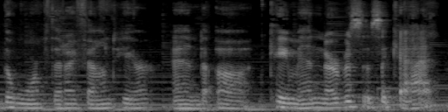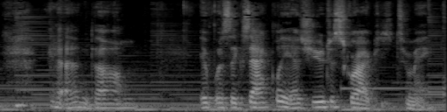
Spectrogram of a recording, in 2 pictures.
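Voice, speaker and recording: Clear music plays in the background as a woman with a very deep, low pitch speaks with lively intonation. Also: fairly slow pace. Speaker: interviewee, photo shoot client. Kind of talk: interview answer. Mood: warm, grateful, smiling. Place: studio.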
